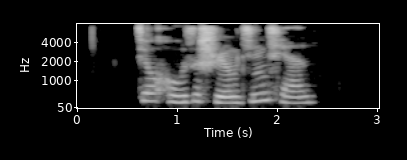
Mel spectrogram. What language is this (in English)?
Chinese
